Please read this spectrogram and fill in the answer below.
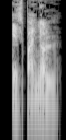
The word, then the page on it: español: espagnol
